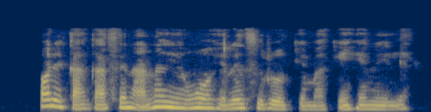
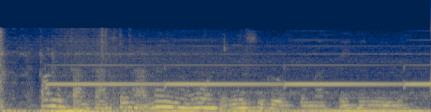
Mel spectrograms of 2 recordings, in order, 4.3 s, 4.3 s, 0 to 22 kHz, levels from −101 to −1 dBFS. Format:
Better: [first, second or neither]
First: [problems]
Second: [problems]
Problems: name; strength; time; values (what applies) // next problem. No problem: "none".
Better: first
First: none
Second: background sound (Motor vehicle (road)); 3 dB above the speech // room echo; dies away in 0.4 s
